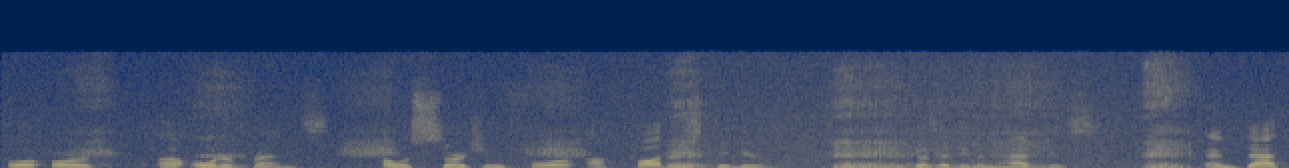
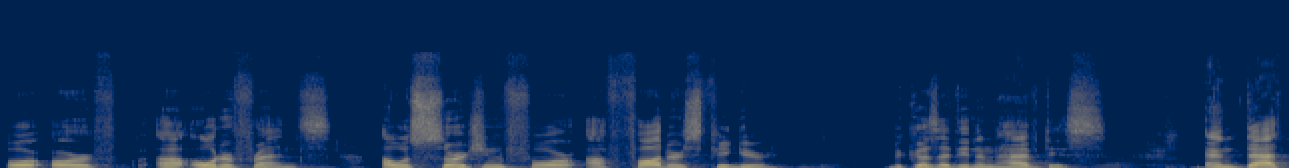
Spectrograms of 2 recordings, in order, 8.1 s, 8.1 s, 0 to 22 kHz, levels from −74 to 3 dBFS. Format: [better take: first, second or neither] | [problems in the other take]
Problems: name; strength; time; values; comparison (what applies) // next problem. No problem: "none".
second | hiss; loud; throughout; 3 dB below the speech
